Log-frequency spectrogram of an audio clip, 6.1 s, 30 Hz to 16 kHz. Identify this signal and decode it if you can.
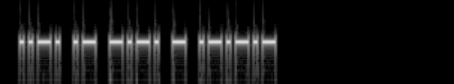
Morse code, heard as a keyed tone, about 20 wpm, 700 Hz. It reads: FACT.
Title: 3x Word-Spacing - Sentences from Top 500 Words - 20wpm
